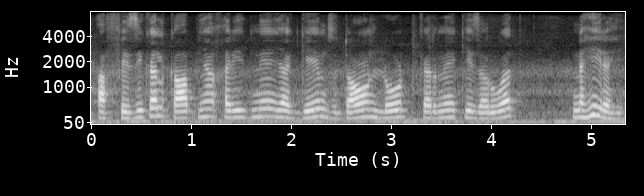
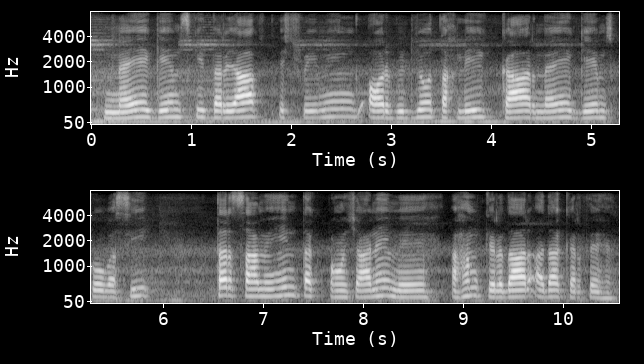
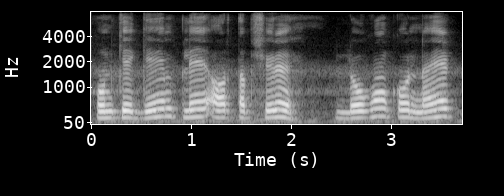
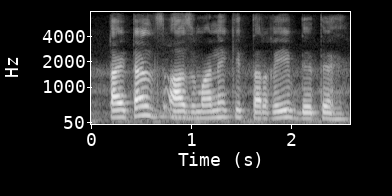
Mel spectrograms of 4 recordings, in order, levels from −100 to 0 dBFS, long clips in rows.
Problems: constant background noise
